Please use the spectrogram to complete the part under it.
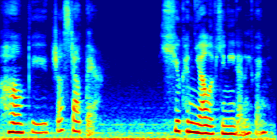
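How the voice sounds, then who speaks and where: A woman playing a gentle, remorseful young vampire in an intimate roleplay audio drama, speaking softly and hesitantly with tender care. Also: fairly high pitch, fairly even intonation, a little slow, slight background noise. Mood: caring, reassuring. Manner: soft, hesitant, caring delivery.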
